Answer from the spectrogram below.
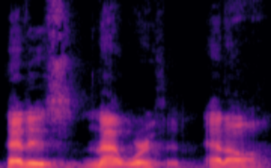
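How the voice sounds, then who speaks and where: A man's voice: medium pitch, animated, normal speed. A man talking casually to camera in a loose, chatty, rambling way with many fillers, recorded as a phone video. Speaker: grocery delivery shopper vlogger. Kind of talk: casual vlog talk to camera.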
